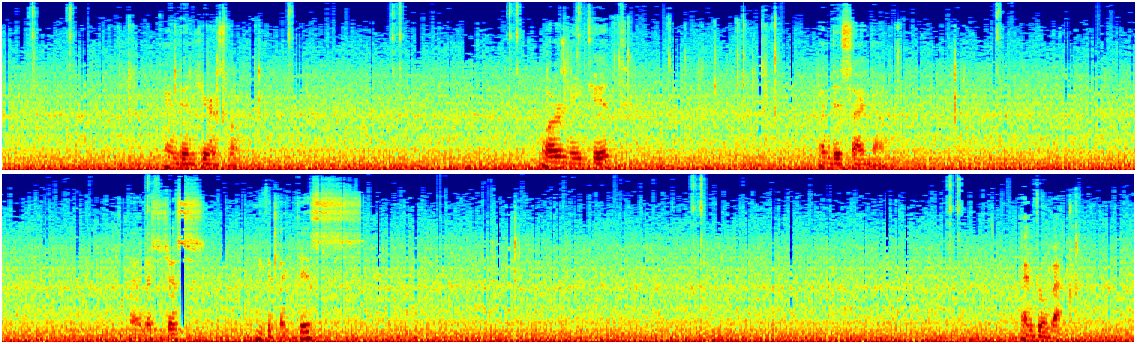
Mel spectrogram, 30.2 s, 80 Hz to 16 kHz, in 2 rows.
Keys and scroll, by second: 0.9-3.4 typing, 7.1-7.9 typing, 9.2-12.0 typing, 15.4-16.5 a, 21.6 q, 21.9 q, 28.4 s, 28.7 s, 29.0 s, 29.2 s.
